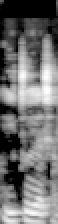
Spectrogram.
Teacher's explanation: इ चो य शनाम ये जो वर्ण है तालू से बोले जाएंगे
